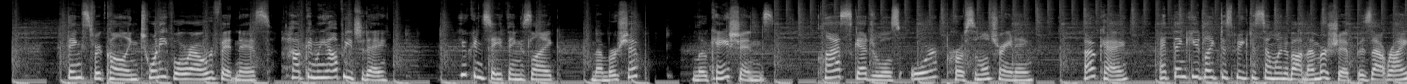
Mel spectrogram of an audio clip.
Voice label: telephony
